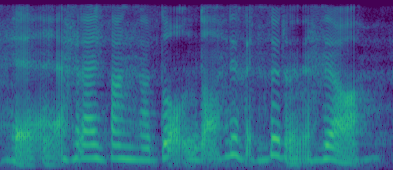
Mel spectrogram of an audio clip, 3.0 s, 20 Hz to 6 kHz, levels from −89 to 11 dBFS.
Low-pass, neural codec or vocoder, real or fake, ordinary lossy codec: 5.4 kHz; autoencoder, 22.05 kHz, a latent of 192 numbers a frame, VITS, trained on one speaker; fake; none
